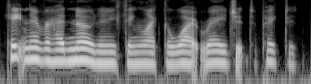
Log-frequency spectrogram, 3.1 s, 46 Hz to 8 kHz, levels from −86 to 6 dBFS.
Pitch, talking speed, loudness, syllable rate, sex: 180 Hz, 210 wpm, -17 LUFS, 5.9 syllables/s, female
